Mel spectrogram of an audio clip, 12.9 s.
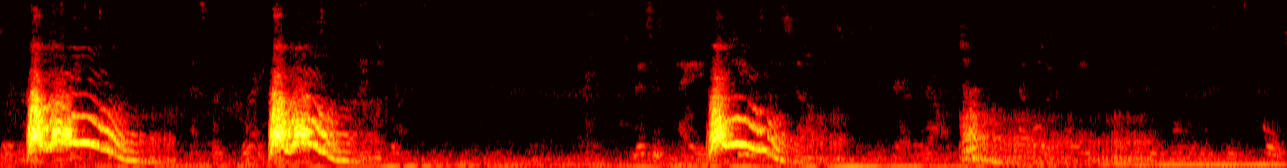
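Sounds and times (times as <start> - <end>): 
Spitz dog barking and whining: 0.3 - 1.8, 2.7 - 3.8, 7.1 - 8.4, 9.6 - 11.2.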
